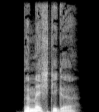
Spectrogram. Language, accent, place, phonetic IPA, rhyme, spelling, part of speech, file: German, Germany, Berlin, [bəˈmɛçtɪɡə], -ɛçtɪɡə, bemächtige, verb, De-bemächtige.ogg
- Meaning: inflection of bemächtigen: 1. first-person singular present 2. first/third-person singular subjunctive I 3. singular imperative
